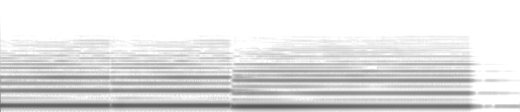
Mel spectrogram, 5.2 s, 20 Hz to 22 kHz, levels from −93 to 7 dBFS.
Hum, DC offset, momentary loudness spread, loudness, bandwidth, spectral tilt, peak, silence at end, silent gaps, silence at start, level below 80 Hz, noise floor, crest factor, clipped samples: none; under 0.1%; 8 LU; -34 LUFS; 5.2 kHz; -8 dB/octave; -24 dBFS; 0.45 s; none; 0 s; under -90 dBFS; -57 dBFS; 8 dB; under 0.1%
